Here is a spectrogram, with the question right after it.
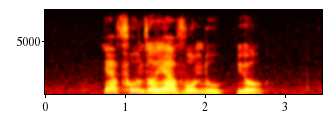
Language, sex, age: Venda, female, 21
